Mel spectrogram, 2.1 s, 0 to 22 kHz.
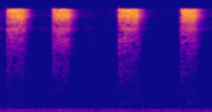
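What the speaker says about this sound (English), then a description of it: "I like to take my follower and I spray it with a squirt of one shot" Four short bursts of One Shot lubricant spray hit a shotgun magazine spring and follower from a Remington 1100, each hiss lasting about a quarter second at a steady rhythm, close and clear over a low background hum.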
